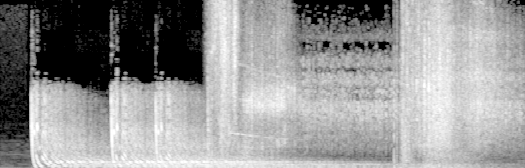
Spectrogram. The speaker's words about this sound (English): In that case, you leave me no option. Fire the torpedoes.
